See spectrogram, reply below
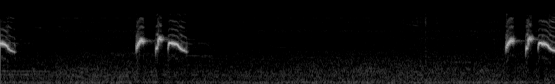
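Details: Female bird calling to the male every day: bright three-note phrases of sweeping high chirps, rising then falling, repeated about every three and a half seconds in quiet surroundings.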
